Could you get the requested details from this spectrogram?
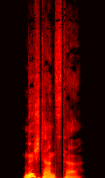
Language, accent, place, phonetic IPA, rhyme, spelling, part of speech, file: German, Germany, Berlin, [ˈnʏçtɐnstɐ], -ʏçtɐnstɐ, nüchternster, adjective, De-nüchternster.ogg
- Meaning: inflection of nüchtern: 1. strong/mixed nominative masculine singular superlative degree 2. strong genitive/dative feminine singular superlative degree 3. strong genitive plural superlative degree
